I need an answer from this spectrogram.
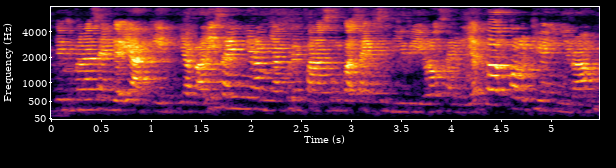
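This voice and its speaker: A woman's voice: high-pitched, quick pace, close to an everyday voice. A woman playing a defensive wife testifying in a mock trial, answering in casual colloquial speech. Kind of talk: amateur courtroom role-play. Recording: echoey room, distant mic, noisy.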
